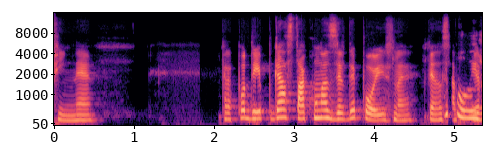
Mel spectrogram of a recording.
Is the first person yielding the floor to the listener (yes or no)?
yes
